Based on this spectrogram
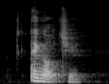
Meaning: diminutive of engel
- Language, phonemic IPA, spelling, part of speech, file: Dutch, /ˈɛŋəlcə/, engeltje, noun, Nl-engeltje.ogg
